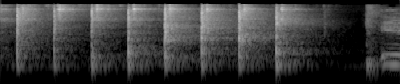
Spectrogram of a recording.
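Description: A small bottle of FolkArt Royal Gold metallic acrylic paint shaken hard, the paint knocking inside about six times a second, stopping about a second and a half in.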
